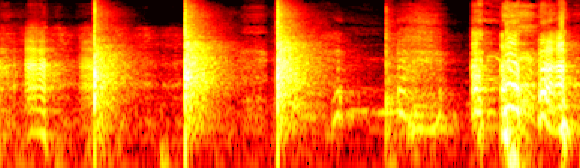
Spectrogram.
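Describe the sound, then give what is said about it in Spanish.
Three sharp, loud hand claps ring out at a slow, steady spacing, each with a short ringing tail, followed by people laughing and talking. “he aplaudido aquí, pensé que estaban aplaudiendo.”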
